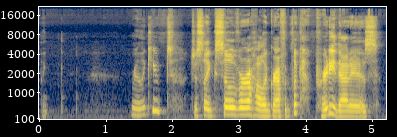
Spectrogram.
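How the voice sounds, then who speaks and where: A woman casually chatting through a nail art haul, gushing and often dropping her voice to soft low asides. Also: moderate pace. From United States. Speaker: beauty vlogger. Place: apartment room.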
